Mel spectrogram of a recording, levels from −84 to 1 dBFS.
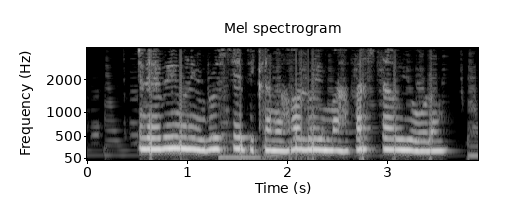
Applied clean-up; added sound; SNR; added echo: classical method log-MMSE.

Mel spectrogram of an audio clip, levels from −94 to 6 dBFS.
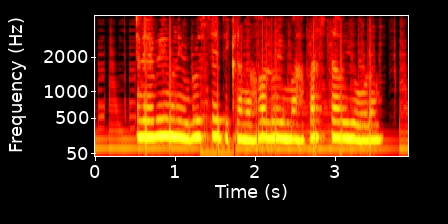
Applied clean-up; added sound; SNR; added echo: none; Keyboard (musical); 16 dB; none.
